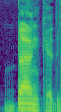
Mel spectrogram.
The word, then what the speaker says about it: BNQT: Wtedy premierę miał krążek Volume 1 od e, powiedziałbym BNQT, ale oni życzą sobie, żeby wymawiać to jako banket, więc tak wypowiadam.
